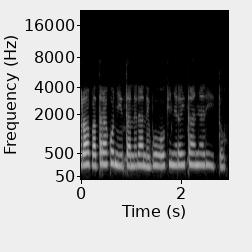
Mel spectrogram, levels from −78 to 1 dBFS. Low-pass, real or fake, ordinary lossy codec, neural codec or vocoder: 10.8 kHz; fake; none; autoencoder, 48 kHz, 128 numbers a frame, DAC-VAE, trained on Japanese speech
